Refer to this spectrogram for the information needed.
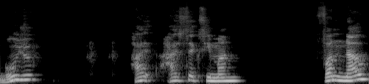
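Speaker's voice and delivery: put-on French accent, very high. Speaker recounts a morning message, reading it in an attempted French accent.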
